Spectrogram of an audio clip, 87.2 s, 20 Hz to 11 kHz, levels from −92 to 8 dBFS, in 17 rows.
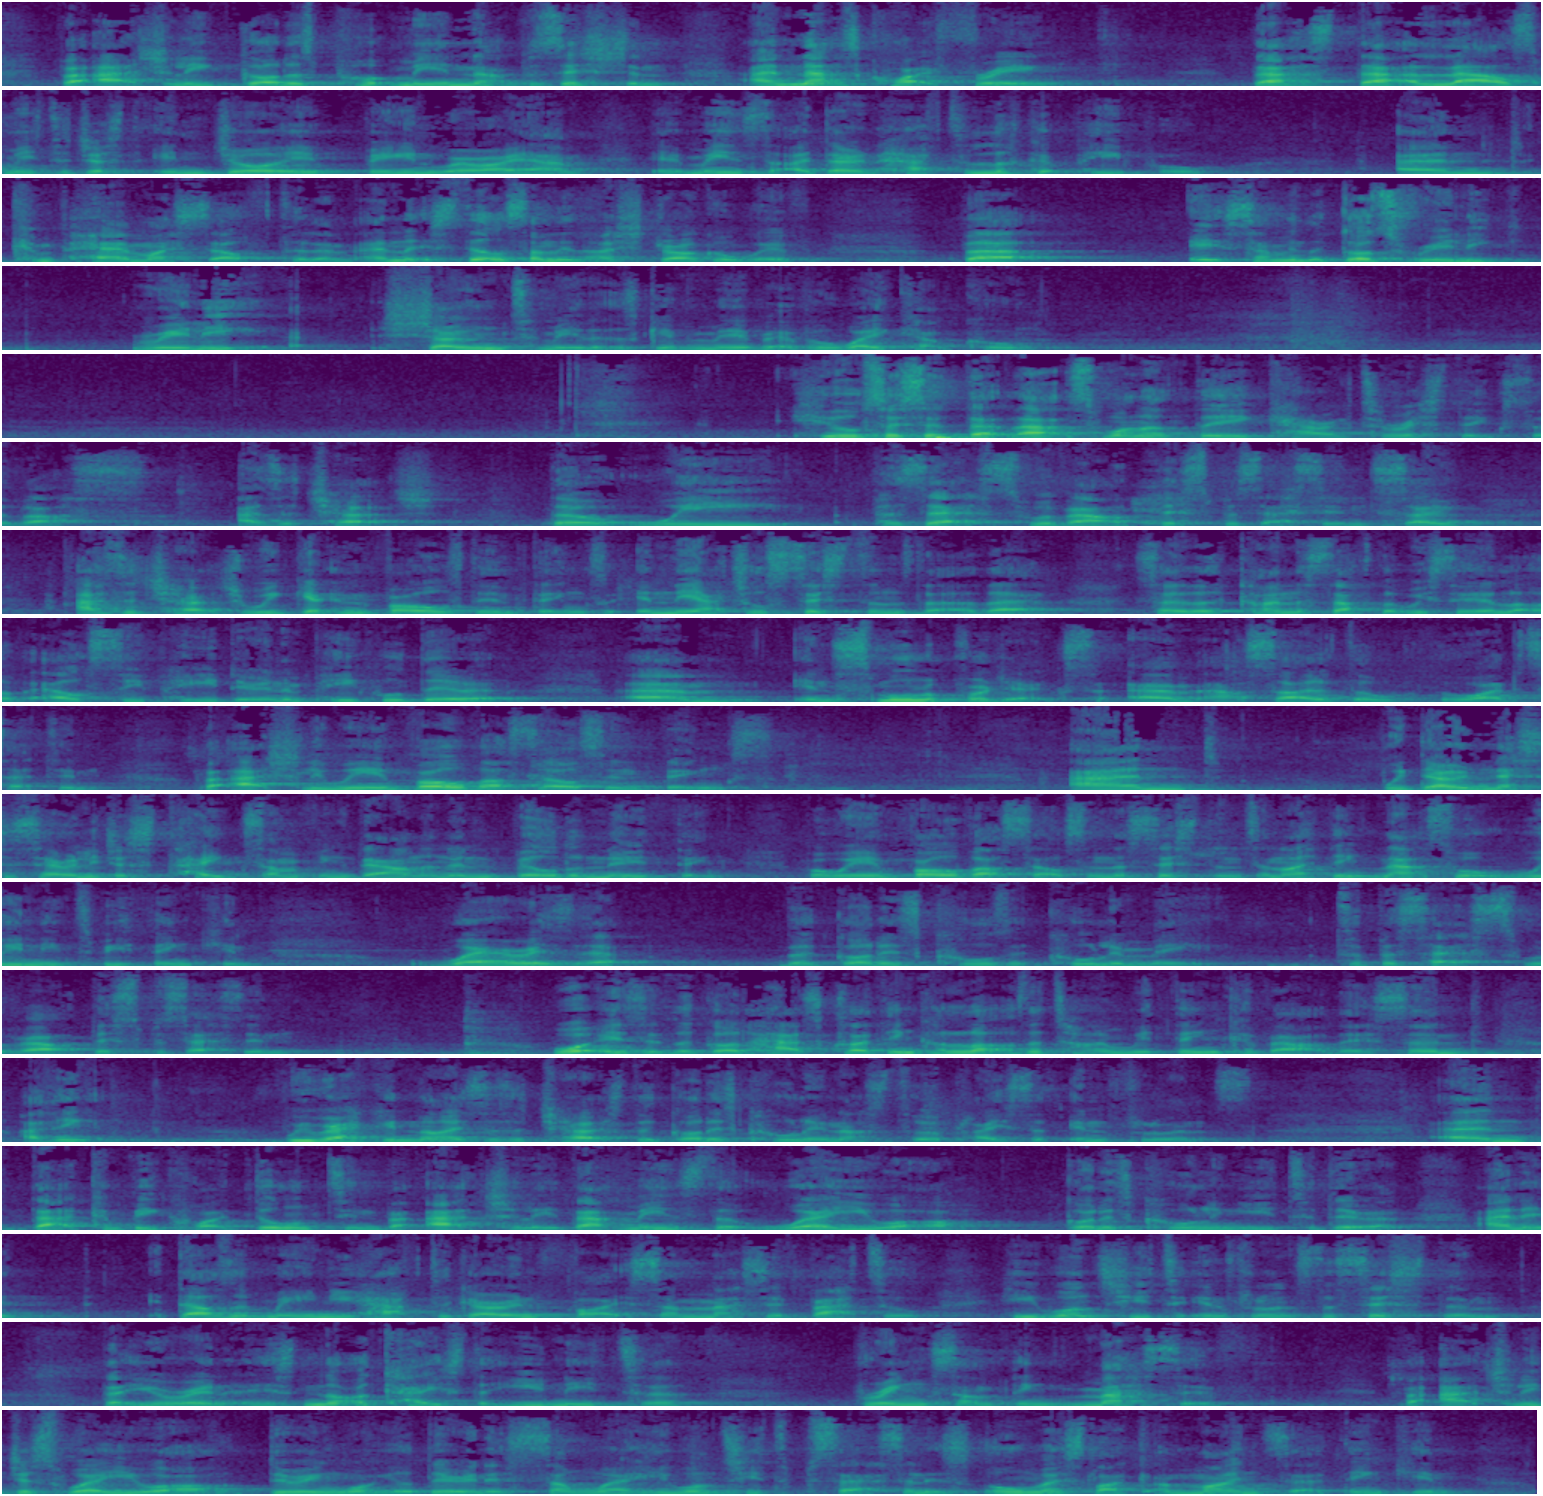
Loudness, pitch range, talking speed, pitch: -31 LUFS, 115-140 Hz, 205 wpm, 125 Hz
